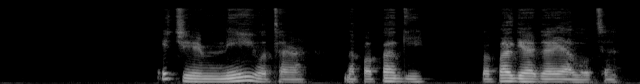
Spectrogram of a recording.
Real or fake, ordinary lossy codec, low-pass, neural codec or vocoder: fake; MP3, 64 kbps; 14.4 kHz; codec, 44.1 kHz, 3.4 kbps, Pupu-Codec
